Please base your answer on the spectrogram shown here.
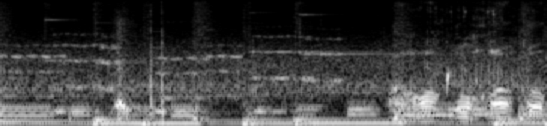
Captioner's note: gulping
